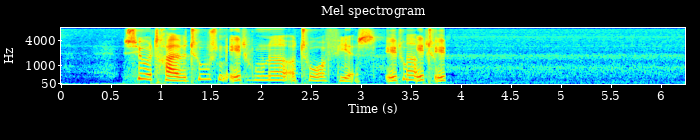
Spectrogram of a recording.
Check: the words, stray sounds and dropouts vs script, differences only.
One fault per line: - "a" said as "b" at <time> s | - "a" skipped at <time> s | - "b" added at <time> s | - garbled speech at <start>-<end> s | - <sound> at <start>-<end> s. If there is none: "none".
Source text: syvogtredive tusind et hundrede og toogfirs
- garbled speech at 3.2-3.8 s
